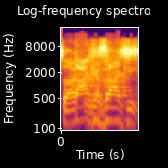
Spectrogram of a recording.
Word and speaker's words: Sakazaki: Like, and it's Sakazaki. Sakazaki. – Sakazaki.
